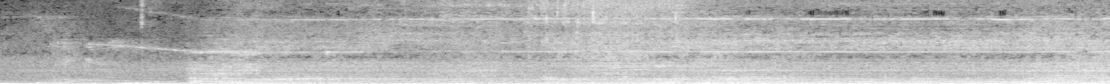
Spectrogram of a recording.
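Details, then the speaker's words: Fuel pump of a Ford Focus actuated by scanner with ignition on and engine off, heard from under the car with the tank not yet fully installed: thin, steady whine over street traffic; normal fuel pump operation. "bomba ligado desligada a bomba de combustível vamos mais uma vez escutaram agora vamos desligar hein Beleza bomba de combustível funcionando serviço completo né"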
